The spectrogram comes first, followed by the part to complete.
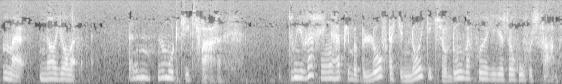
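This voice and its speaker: An actress playing a caring, gently firm mother of a grown son in a Dutch radio play, with a soothing motherly manner. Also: mid-range voice, lively intonation, moderate pace, close to an everyday voice. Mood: tender, earnest. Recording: noisy old radio drama recording.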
